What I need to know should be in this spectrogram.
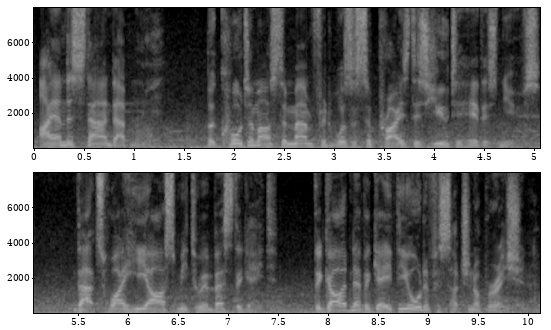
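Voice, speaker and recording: Man as a courteous, composed diplomat, mid-pitched. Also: expressive, noisy background, close to an everyday voice. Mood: polite, earnest. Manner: polite, formal, measured. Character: courteous, earnest male diplomat, composed investigator. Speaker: game protagonist actor. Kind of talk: dramatic video game dialogue.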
